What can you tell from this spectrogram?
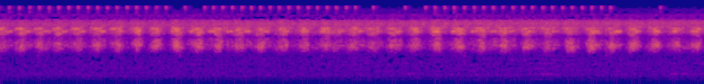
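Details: Cicada chorus in summer heat, a harsh, shimmering drone broken into quick rhythmic pulses, around two and a half per second, holding an even loudness throughout.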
